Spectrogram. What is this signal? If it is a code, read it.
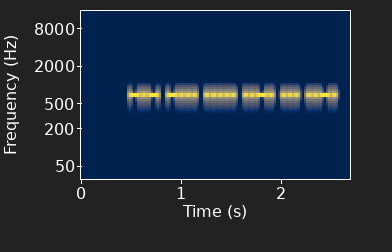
Morse code, heard as a keyed tone, about 37 wpm, 700 Hz. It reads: KB5FSF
